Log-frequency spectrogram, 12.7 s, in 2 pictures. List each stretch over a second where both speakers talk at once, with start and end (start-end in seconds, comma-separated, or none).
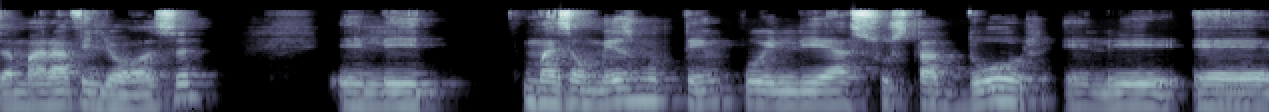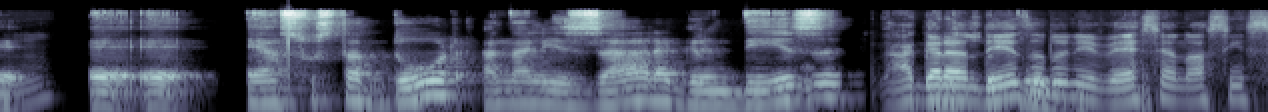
10.3-11.8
